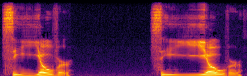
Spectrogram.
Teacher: the Y glide here will help connect the E to the O in the next word. This one, of course, even though we don't hear the Y will appear as a glide when we connect these two words.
